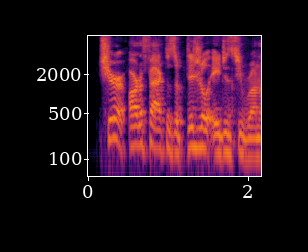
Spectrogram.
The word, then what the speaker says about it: RTFKT: They acquired a brand, an NFT brand called Artifact, but it's not, it's spelled R-T-F-K-T. So you would never really know that that's pronounced Artifact.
